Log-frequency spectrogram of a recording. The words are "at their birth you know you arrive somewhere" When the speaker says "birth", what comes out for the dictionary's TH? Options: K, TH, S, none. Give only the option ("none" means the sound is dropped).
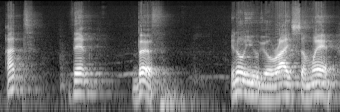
TH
